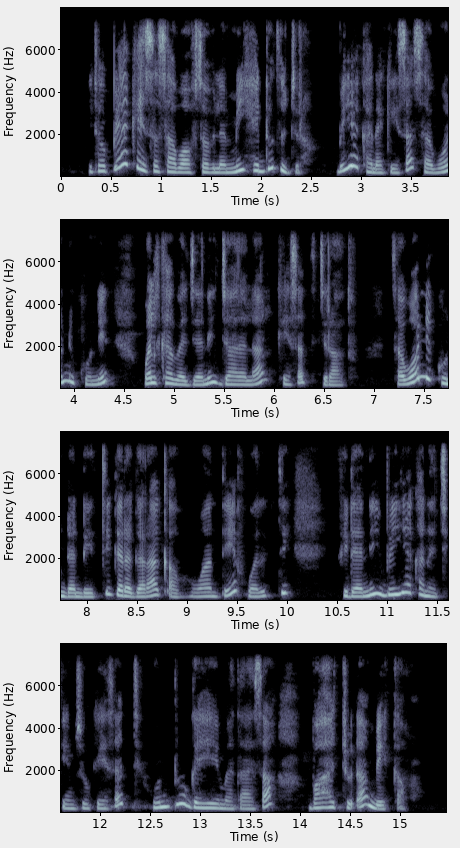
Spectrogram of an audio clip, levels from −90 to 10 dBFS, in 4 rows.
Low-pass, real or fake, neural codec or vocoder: 7.2 kHz; real; none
